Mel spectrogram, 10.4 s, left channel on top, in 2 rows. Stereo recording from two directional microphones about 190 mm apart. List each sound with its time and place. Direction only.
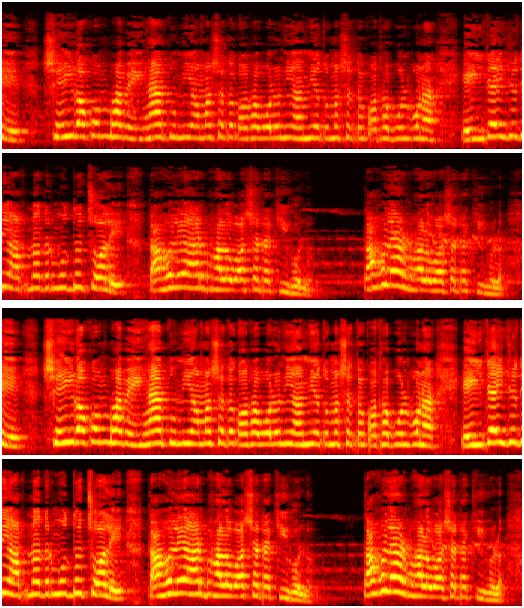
0.0 s a woman's voice: 45° right (ahead or behind)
